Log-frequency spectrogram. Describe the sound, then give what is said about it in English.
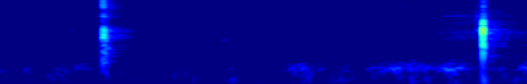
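Two sharp, crisp clicks about two seconds apart, a mechanical remote's play button being pressed, distinct over a faint, low background murmur. “that's me hit and play.”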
